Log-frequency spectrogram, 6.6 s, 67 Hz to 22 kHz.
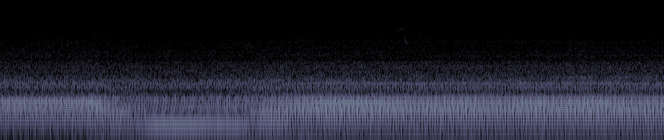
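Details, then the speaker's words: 1991 BMW 325i convertible, 2.7L stroker eta, Garrett GTX2867R turbo, Megasquirt, water-methanol, 5-speed, started cold: even, smooth slightly high idle with steady hum and brief dip; normal cold fast idle. "Still in, I just started it cold, so that's my fast idle you're hearing, but I'll flip it."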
